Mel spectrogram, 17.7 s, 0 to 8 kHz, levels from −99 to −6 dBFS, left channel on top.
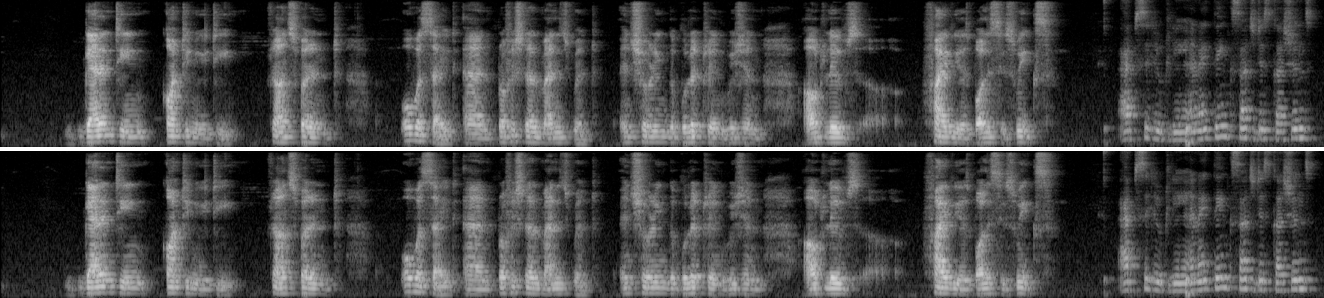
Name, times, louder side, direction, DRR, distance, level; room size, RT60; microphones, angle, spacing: voice 1, 1.0-1.9 2.2-3.0 3.6-4.3 4.6-4.8 5.3-7.8 8.3-11.4 12.3-14.0, left 1 dB, 15° left, 0 dB, 0.6 m, -31 dB
voice 2, 14.9-17.5, right 1 dB, 20° right, 0 dB, 0.3 m, -39 dB
2.6 x 2.4 x 2.2 m, 0.35 s
head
